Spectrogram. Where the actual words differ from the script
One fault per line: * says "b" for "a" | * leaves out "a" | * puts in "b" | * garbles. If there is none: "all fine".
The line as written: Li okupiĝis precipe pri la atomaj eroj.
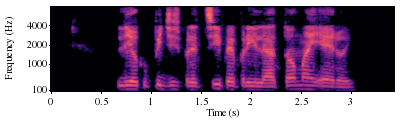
all fine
